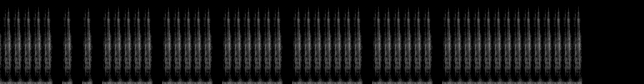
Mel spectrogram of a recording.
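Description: Typing sound effect: rapid, evenly spaced key clicks, about ten a second, in short runs broken by brief pauses, cutting off suddenly near the end.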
